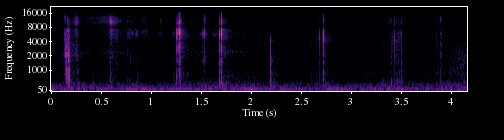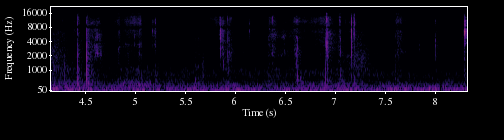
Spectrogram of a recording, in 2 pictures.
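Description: Plastic sleeves crinkle and rustle as cards are handled.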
